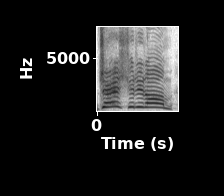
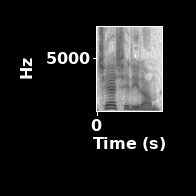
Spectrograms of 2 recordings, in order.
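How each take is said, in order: First: It is said aggressively and arrogantly. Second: It is said warmly and affectionately. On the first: The greeting expresses pride and aggression. The speaker calls it wrong. "अहंकार नज़र आ रहा है ना" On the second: The greeting expresses love and devotion. The speaker calls it right. "कितना भाव नज़र आ रहा है"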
